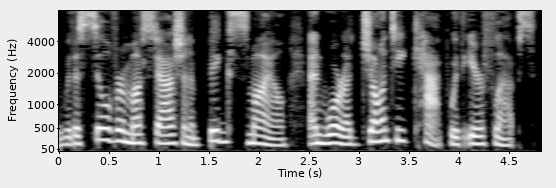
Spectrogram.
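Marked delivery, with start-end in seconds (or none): none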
